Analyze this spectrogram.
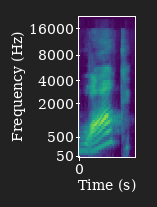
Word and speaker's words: walk: And yes, the L in walk is totally silent. Just ignore it. It's not there.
